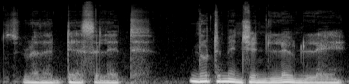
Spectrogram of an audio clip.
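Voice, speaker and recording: A man acts out a gentlemanly supervillain for an intimate ASMR audio drama. His voice is very low and husky, delivered slowly with breathy edges. He is wordy and pedantic, gently condescending, and fond of his hero, with hesitant pauses between thoughts. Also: expressive, exaggerated voice. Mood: wistful, fond.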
